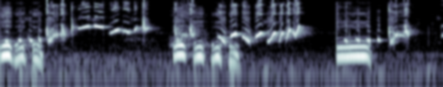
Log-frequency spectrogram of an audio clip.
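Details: White-rumped shama in a fighter-style masteran song used for training songbirds: bursts of clear whistled notes, some rising and falling in quick runs, alternating with lower, warbling harmonic phrases, separated by short pauses over a quiet background.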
